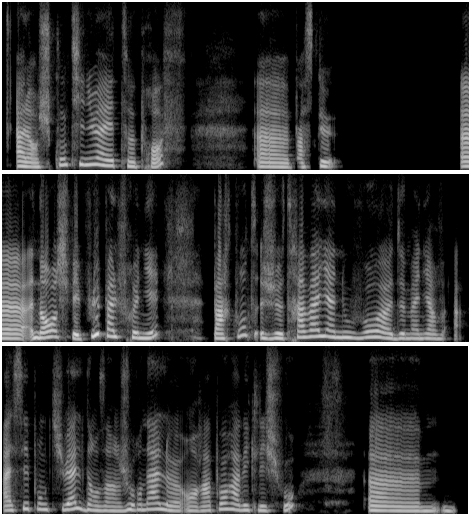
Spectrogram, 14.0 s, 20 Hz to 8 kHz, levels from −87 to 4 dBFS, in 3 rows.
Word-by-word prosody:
Alors, 210 Hz, -3 st, +4 dB
je 200 Hz, +2 st, -7 dB
continue 295 Hz, +3 st, -1 dB
à 270 Hz, -3 st, +4 dB
être, 245 Hz, -2 st, -3 dB
heu, 210 Hz, -, 0 dB
prof, 195 Hz, -, -5 dB, 0.7 s
heu, 195 Hz, -2 st, +2 dB
parce 195 Hz, 0 st, -6 dB
que 215 Hz, -1 st, -2 dB, 1.2 s
Heu, 215 Hz, 0 st, +5 dB
non, 250 Hz, +4 st, +6 dB
je 285 Hz, -, -6 dB
fais 195 Hz, -, +4 dB
plus 315 Hz, -, +5 dB
palefrenier. 260 Hz, -, +1 dB, 0.5 s
Par 215 Hz, -1 st, +3 dB
contre, 350 Hz, +4 st, -5 dB
je 225 Hz, 0 st, +1 dB
travaille 275 Hz, +8 st, +2 dB
à 285 Hz, -, +4 dB
nouveau, 260 Hz, +1 st, +1 dB
heu, 235 Hz, -4 st, +1 dB
de 215 Hz, +3 st, -1 dB
manière 210 Hz, -1 st, -3 dB
v 195 Hz, -, -7 dB
a -, -, -10 dB
assez 225 Hz, +6 st, -1 dB
ponctuelle 255 Hz, +2 st, -2 dB
dans 215 Hz, -4 st, -2 dB
un 195 Hz, -1 st, -3 dB
journal, 250 Hz, +4 st, 0 dB
heu, 205 Hz, -3 st, -1 dB
en 200 Hz, 0 st, -3 dB
rapport 215 Hz, +8 st, -2 dB
avec 225 Hz, -3 st, -2 dB
les 210 Hz, -1 st, -2 dB
chevaux. 205 Hz, -, -6 dB, 0.7 s
Hem, 195 Hz, -2 st, +1 dB
mmh. 190 Hz, -2 st, -6 dB
225 Hz, 170 wpm, -22 LUFS, 205-265 Hz, 1.2 s, non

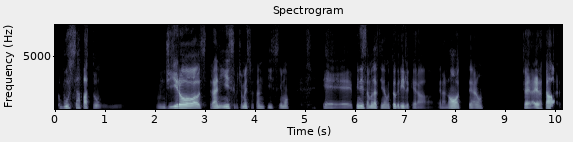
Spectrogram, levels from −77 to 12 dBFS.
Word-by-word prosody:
'sto 135 Hz, -, -23 dB
bus 150 Hz, +5 st, -6 dB
ha 165 Hz, -, -8 dB
fatto 120 Hz, -5 st, -3 dB
u 110 Hz, -, -15 dB, 1.2 s
un 115 Hz, 0 st, -14 dB
giro 140 Hz, +1 st, +6 dB
stranissimo, 125 Hz, 0 st, -2 dB
ci -, -, -25 dB
ha -, -, -12 dB
messo 130 Hz, -4 st, -5 dB
tantissimo 125 Hz, +1 st, -12 dB, 0.6 s
e 100 Hz, -2 st, -12 dB
quindi 160 Hz, 0 st, 0 dB
siamo 120 Hz, -3 st, -5 dB
andati 115 Hz, 0 st, -2 dB
in -, -, -6 dB
autogrill 115 Hz, 0 st, -3 dB
che 105 Hz, -, -15 dB
era 95 Hz, -4 st, -15 dB
era 105 Hz, -3 st, -17 dB
notte, 110 Hz, -1 st, -1 dB
no? 120 Hz, +3 st, -9 dB, 0.7 s
Cioè -, -, -3 dB
era 100 Hz, +1 st, -4 dB
era 110 Hz, +1 st, +3 dB
tardi. 120 Hz, +2 st, +2 dB
120 Hz, 160 wpm, -23 LUFS, 110-130 Hz, 1.2 s, giro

